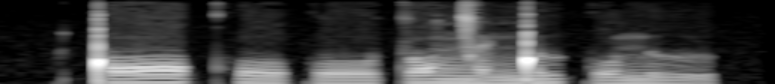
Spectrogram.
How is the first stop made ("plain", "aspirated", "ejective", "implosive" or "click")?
click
